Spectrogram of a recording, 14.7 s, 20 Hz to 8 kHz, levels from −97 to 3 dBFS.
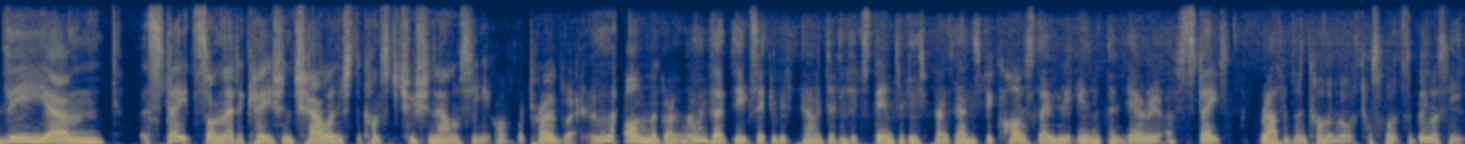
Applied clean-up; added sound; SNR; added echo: neural mask model Resemble Enhance denoiser.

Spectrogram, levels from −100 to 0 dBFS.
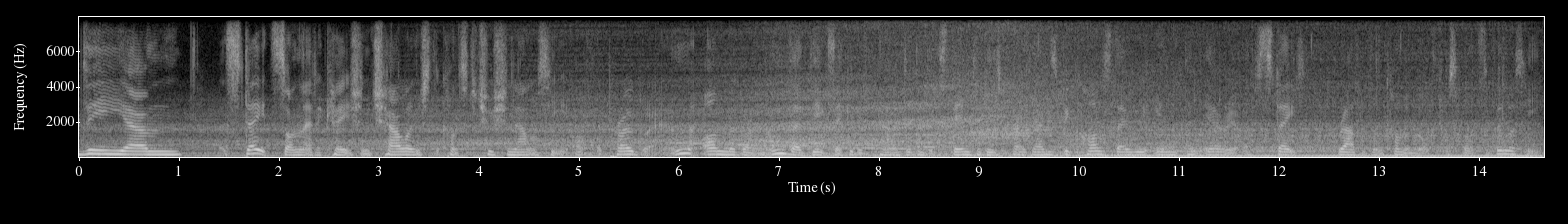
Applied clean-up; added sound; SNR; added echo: none; Motor vehicle (road); 3 dB; none.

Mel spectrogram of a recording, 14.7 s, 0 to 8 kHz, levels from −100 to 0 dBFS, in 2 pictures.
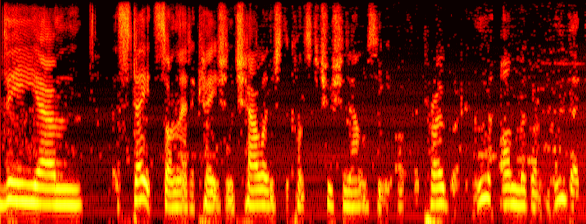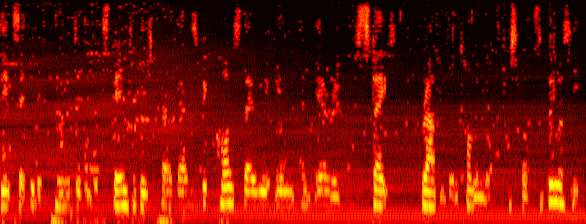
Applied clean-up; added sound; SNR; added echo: classical method spectral subtraction.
